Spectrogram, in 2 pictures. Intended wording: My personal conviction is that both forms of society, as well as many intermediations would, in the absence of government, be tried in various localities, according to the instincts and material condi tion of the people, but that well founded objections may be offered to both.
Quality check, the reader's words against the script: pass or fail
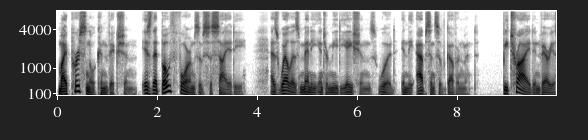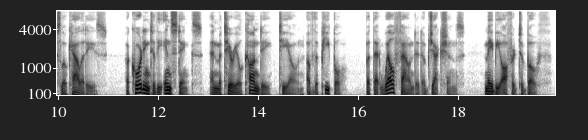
pass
